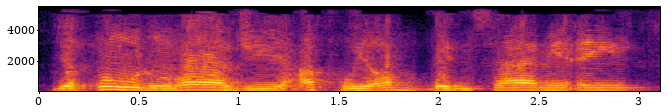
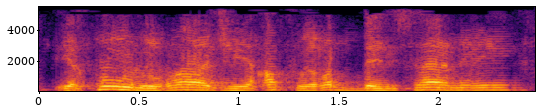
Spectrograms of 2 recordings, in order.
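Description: The two takes are said the same way.

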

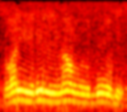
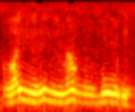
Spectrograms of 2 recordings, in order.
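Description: Both takes have the same delivery.

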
